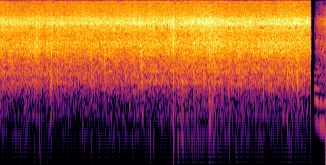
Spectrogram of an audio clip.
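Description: Chopped onions fry in hot oil with a little sugar and salt, softening in the pan; an even, bright sizzle runs close and loud throughout, cutting off sharply at the very end.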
